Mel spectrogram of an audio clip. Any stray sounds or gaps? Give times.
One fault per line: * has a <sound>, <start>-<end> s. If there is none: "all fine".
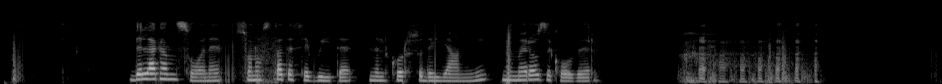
* has a laugh, 6.8-8.3 s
